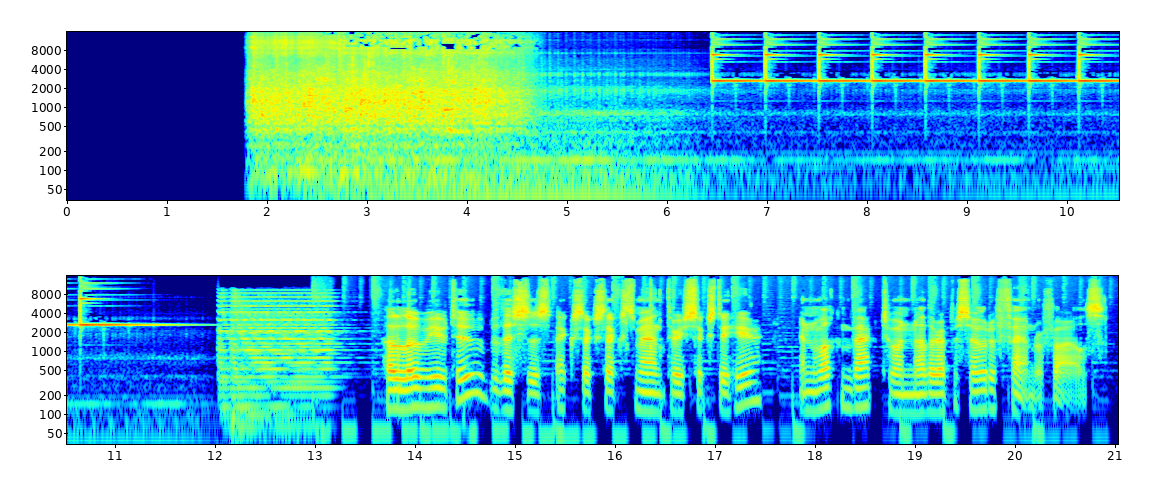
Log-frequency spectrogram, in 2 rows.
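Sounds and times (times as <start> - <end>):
loud burst of noise: 1.8 - 6.4
high clear dings: 6.4 - 12.0.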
